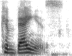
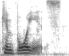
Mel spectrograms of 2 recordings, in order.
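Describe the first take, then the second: First: The middle syllable is said as 'vay'. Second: The middle syllable is said as 'voy'. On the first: The speaker calls it right. "It's conveyance" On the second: The speaker calls it wrong. "I always say convoyance"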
